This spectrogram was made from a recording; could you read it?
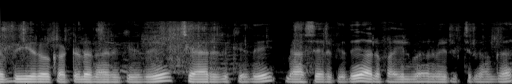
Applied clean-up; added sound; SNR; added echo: none; none; none; none.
